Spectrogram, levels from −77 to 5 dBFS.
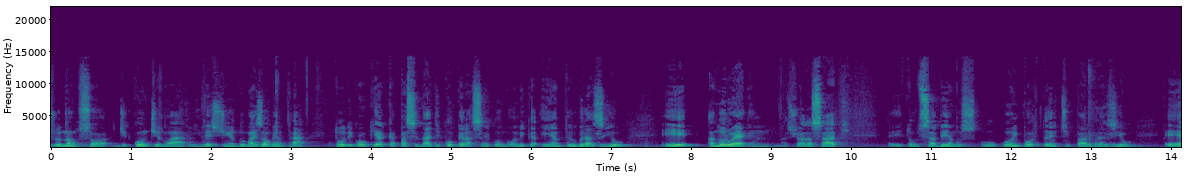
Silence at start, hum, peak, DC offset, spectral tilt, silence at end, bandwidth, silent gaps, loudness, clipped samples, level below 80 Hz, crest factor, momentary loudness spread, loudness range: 0 s; none; -12 dBFS; under 0.1%; -4.5 dB/octave; 0 s; 14.5 kHz; none; -31 LUFS; under 0.1%; -68 dBFS; 18 dB; 11 LU; 3 LU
